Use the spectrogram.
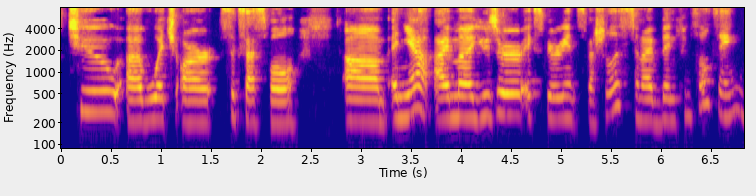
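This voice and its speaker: A bubbly woman in her forties hosts an online interview series. Her voice sits a little high, and her talk is chatty and loose, full of "um"s. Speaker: interview host and business coach. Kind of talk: upbeat online show hosting.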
